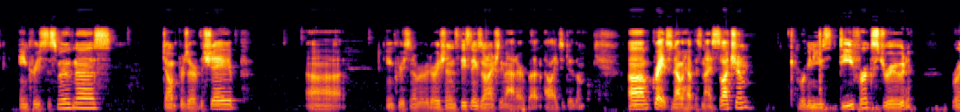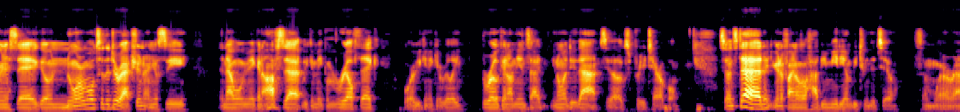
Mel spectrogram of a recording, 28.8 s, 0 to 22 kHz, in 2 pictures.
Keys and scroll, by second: 12.4 d.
